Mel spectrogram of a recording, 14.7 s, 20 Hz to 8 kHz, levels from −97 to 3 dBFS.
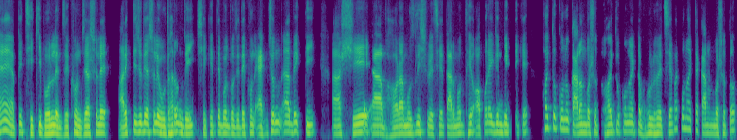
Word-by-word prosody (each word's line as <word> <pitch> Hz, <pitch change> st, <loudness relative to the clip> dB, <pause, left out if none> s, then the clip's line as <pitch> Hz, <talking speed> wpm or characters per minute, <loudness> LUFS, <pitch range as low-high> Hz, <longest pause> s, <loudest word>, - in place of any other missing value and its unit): হ্যাঁ, 165 Hz, +1 st, +3 dB
আপনি 125 Hz, +6 st, -3 dB
ঠিকই 115 Hz, +1 st, +1 dB
বললেন। 115 Hz, 0 st, +7 dB
দেখুন 110 Hz, +4 st, +2 dB
যে -, -, +4 dB
আসলে 125 Hz, +2 st, +3 dB, 0.4 s
আরেকটি 120 Hz, +6 st, +1 dB
যদি 140 Hz, +1 st, +4 dB
আসলে 140 Hz, +1 st, +3 dB
উদাহরণ 120 Hz, +4 st, +3 dB
দেই, 115 Hz, +1 st, +4 dB, 0.2 s
সেক্ষেত্রে 120 Hz, +3 st, -3 dB
বলব 120 Hz, -2 st, +1 dB
যে -, -, +1 dB
দেখুন 115 Hz, +3 st, 0 dB, 0.2 s
একজন 115 Hz, +8 st, -1 dB, 0.2 s
আ -, -, +2 dB
ব্যক্তি 140 Hz, -3 st, -1 dB, 0.5 s
আ -, -, 0 dB, 0.2 s
সে 125 Hz, +1 st, +2 dB, 0.4 s
আ -, -, +5 dB, 0.2 s
ভরা 105 Hz, +6 st, 0 dB
মজলিস 125 Hz, +3 st, 0 dB
রয়েছে। 110 Hz, +1 st, -2 dB
তার 110 Hz, -1 st, 0 dB
মধ্যে 120 Hz, +1 st, -3 dB, 0.2 s
অপর 135 Hz, +5 st, -6 dB
একজন 135 Hz, 0 st, 0 dB
ব্যক্তিকে 130 Hz, 0 st, -4 dB, 0.4 s
হয়তো 200 Hz, +1 st, -1 dB
কোন 175 Hz, -1 st, +1 dB, 0.2 s
কারণবশত 130 Hz, +1 st, 0 dB
হয়তো 130 Hz, +2 st, -1 dB
কোন 140 Hz, 0 st, -3 dB
একটা 130 Hz, 0 st, -3 dB
ভুল 120 Hz, +2 st, +1 dB
হয়েছে 120 Hz, +2 st, -1 dB
বা 185 Hz, -, -6 dB
কোন 190 Hz, -, -3 dB
একটা 160 Hz, -1 st, -8 dB
কারণবশত 115 Hz, 0 st, -3 dB
125 Hz, 170 wpm, -19 LUFS, 115-135 Hz, 0.5 s, বললেন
